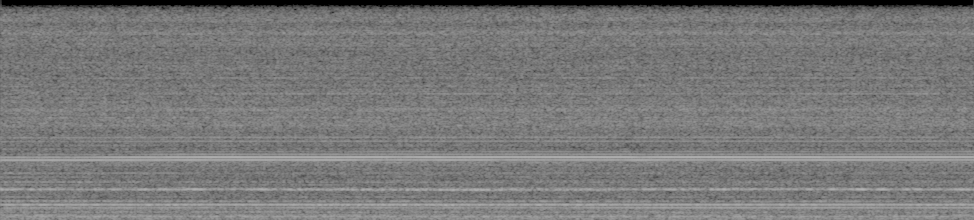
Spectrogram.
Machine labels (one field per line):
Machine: pump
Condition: normal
